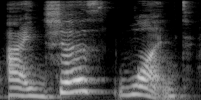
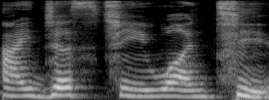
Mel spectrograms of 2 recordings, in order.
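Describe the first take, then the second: First: The word ends on a weak t, no vowel. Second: An extra vowel sound follows the final t. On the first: The speaker calls it right. "Então, I just want" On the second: The speaker calls it wrong. "Não prolongue aí esse som I final"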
